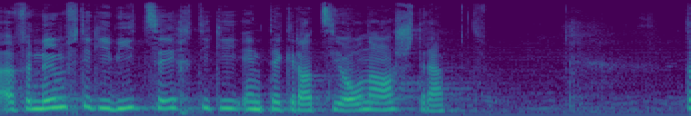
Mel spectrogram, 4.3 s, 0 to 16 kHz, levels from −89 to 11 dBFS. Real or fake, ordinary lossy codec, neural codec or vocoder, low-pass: real; none; none; 14.4 kHz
